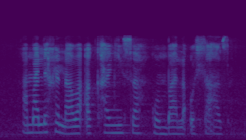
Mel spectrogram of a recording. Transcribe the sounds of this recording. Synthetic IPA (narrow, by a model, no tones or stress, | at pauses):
amalɛxɛlawaʔakʰaɲisaŋʱom̩ɓalaʔɔɬaːza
